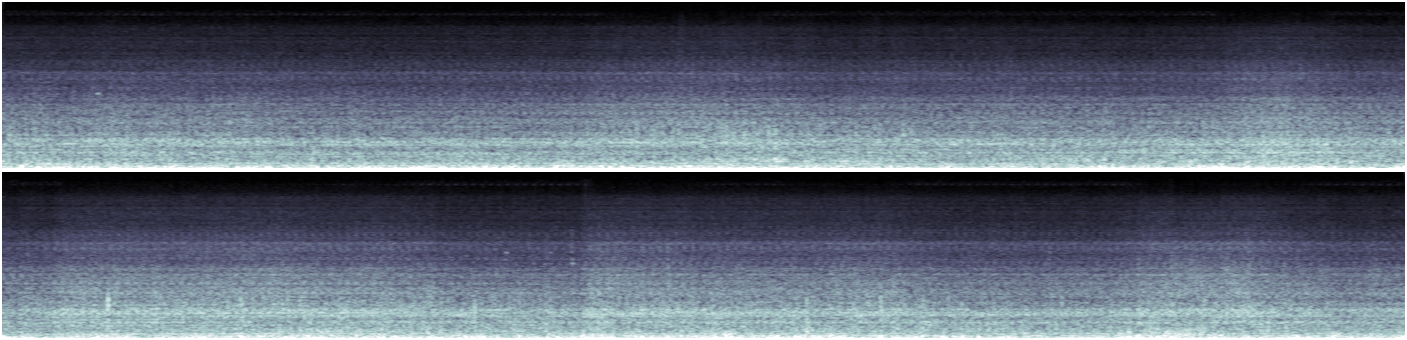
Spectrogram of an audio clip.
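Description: Car engine running steadily: a low, even rumble with no change in speed.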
